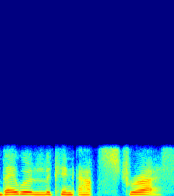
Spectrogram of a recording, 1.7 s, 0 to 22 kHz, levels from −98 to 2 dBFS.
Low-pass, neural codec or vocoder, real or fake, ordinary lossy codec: 5.4 kHz; codec, 16 kHz, 0.5 kbps, FunCodec, trained on Chinese and English, 25 frames a second; fake; Opus, 32 kbps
